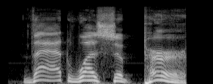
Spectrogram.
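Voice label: that was superb, male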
